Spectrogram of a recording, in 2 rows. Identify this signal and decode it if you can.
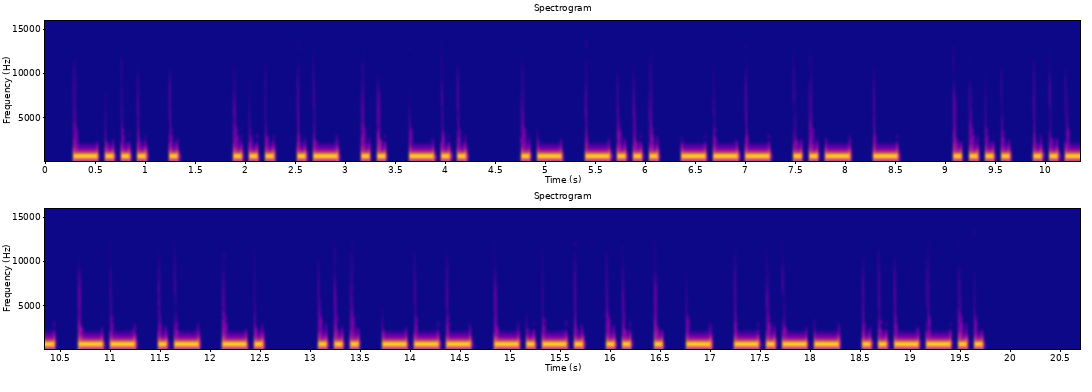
Morse code, heard as a keyed tone, about 15 wpm, 700 Hz. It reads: BE SAID ABOUT HUMAN SOCIETY?
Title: Sentences from Top 1000 Words - Review Part 4 - 15wpm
